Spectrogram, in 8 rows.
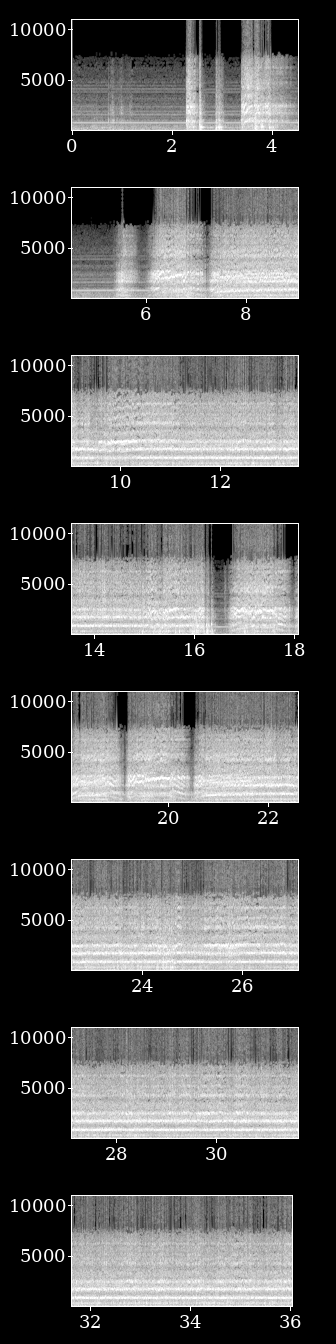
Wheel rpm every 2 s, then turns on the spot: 20, 60, 10, 120, 220, 230, 230, 220, 110, 130, 180, 230, 230, 230, 230, 230, 240, 230.
18-20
